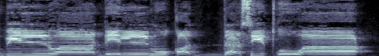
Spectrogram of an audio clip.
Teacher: قاف کو موٹا پڑھیں گے، طا کو بھی موٹا پڑھیں گے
